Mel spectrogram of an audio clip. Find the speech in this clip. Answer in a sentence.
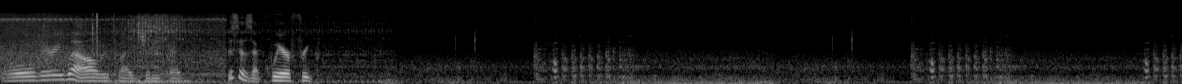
The speech can be heard from 0.0 to 3.2 s.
